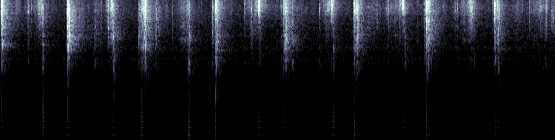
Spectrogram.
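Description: Tarot cards being shuffled: a long run of quick, crisp riffling bursts in a regular rhythm, each a short papery flutter, fairly soft and heard alone.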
